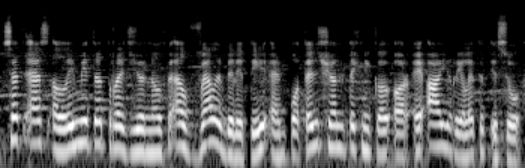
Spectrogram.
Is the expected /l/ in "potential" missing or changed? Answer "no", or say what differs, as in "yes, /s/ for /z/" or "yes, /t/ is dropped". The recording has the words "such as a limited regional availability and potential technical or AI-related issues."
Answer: yes, /n/ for /l/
